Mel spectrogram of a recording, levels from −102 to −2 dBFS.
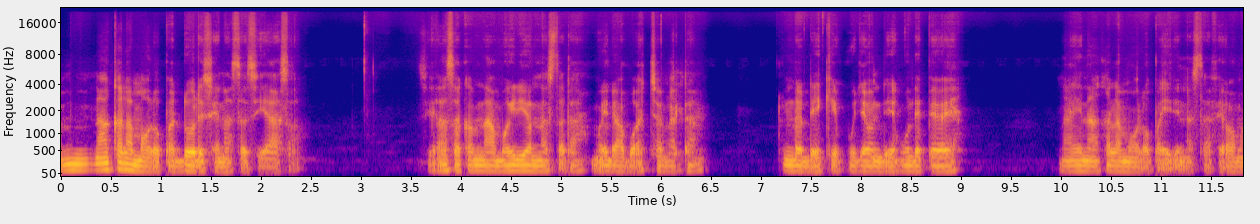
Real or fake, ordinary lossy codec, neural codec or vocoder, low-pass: fake; none; codec, 44.1 kHz, 7.8 kbps, DAC; none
